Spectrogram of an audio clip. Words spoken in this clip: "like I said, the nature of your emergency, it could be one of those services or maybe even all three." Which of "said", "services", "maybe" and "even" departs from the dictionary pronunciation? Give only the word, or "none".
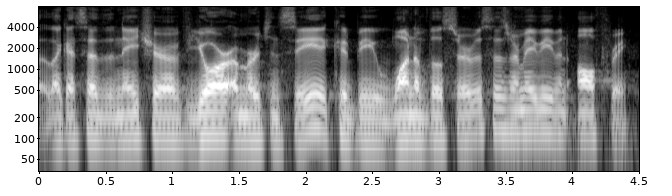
none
